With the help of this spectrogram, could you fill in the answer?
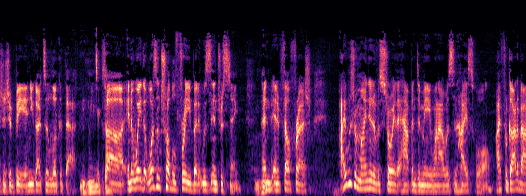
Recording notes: in the lobby of his Burbank hotel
